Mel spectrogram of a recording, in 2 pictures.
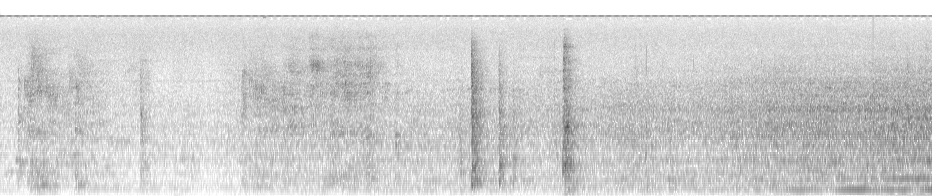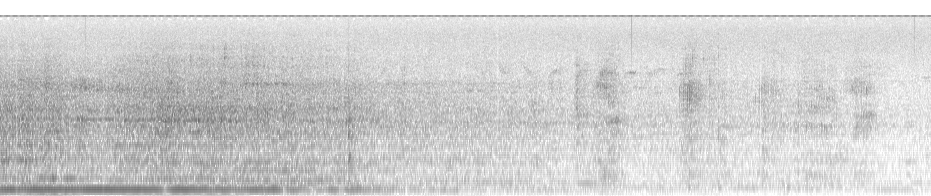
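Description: A couple of sharp knocks of toys being handled, then a low motor hum that swells over several seconds and fades away again.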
